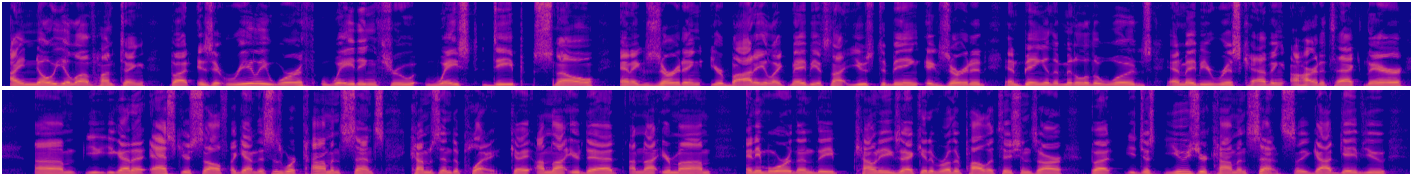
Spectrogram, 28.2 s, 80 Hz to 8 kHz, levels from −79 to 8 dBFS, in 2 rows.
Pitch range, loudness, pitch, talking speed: 120-140 Hz, -27 LUFS, 130 Hz, 190 wpm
